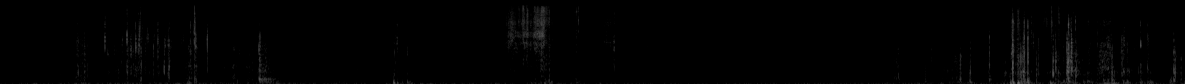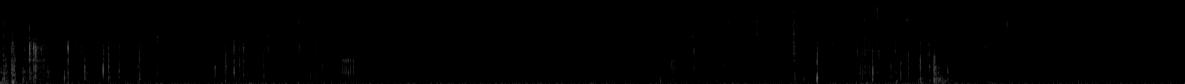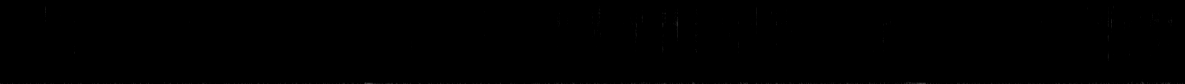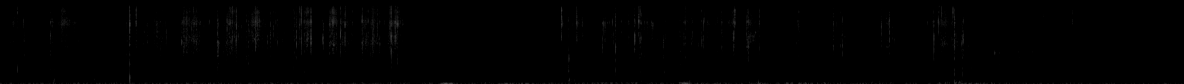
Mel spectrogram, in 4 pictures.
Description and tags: roll-a-cigarette-variations-licking
A cigarette is turned. Filters, paper and tobacco. Finally licked. (ZOOM H6)
tobacco, rolling, smoking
